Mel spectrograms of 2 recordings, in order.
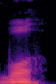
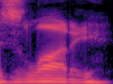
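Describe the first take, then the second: First: It is said as 'zwo', without an L sound. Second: It is said as 'zlotty', with an L sound. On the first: "It looks like zloty, but it's zwo because Polish" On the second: "In American, in English, it'd be Zloty"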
